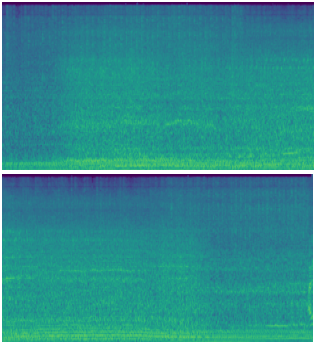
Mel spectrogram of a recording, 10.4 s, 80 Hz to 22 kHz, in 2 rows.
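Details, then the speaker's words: Hayabusa-swapped Can-Am X3 four-cylinder on its test drive after the misfire repair: a strong, steady drone under load with a smooth, even pull and no stumble. It now runs on all four cylinders after long use on three. "still cannot believe we drove this thing for so long on three cylinders."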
